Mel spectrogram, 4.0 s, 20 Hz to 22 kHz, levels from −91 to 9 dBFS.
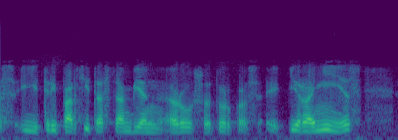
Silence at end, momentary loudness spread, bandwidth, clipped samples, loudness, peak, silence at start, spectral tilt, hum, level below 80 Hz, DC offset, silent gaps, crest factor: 0.4 s; 13 LU; 4.6 kHz; under 0.1%; -31 LUFS; -12 dBFS; 0 s; -7.5 dB/octave; none; -68 dBFS; under 0.1%; none; 20 dB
